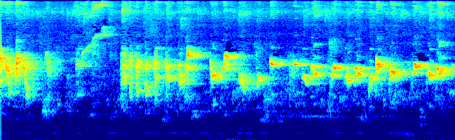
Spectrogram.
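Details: Sooty-headed bulbul ropel song, a lure for young untrained birds: opening notes, a short quiet gap, then a lively fast stream of downslurred whistles, a faint higher chirp near one second.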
